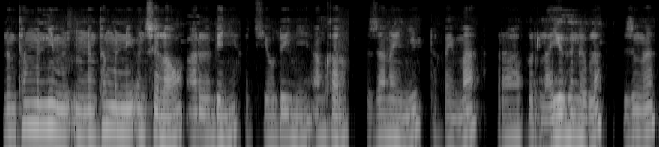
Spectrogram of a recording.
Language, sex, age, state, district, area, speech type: Bodo, male, 18-30, Assam, Udalguri, rural, spontaneous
